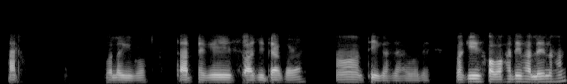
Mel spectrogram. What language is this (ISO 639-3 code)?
asm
